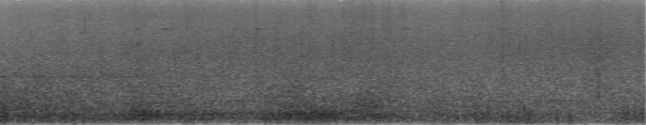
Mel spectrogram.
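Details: Steady roaring wind or surf noise with low rumbling swells and no animal calls.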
